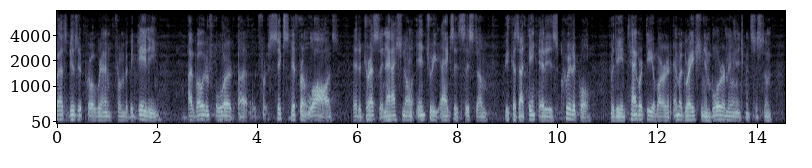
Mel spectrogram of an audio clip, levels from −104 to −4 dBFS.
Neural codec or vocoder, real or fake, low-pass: codec, 24 kHz, 1.5 kbps, HILCodec; fake; 7.2 kHz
